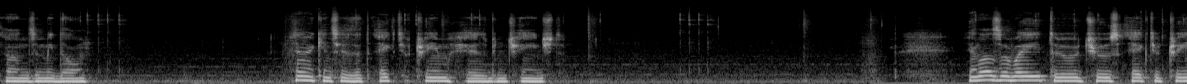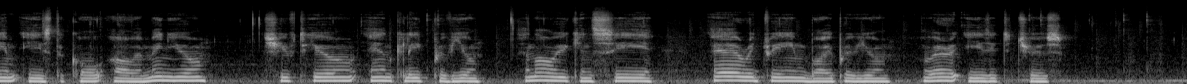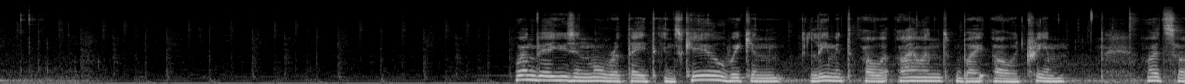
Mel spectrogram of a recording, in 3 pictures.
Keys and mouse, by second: 1.0-3.7 ctrl+shift+middle drag, 3.9 ctrl+shift+middle click, 4.5-6.4 middle drag, 6.4 ctrl+shift+click, 6.7-9.4 ctrl+shift+middle drag, 9.4-10.2 drag, 9.4-10.2 middle drag, 9.4-10.2 right drag, 10.2 click, 10.2 middle click, 10.2 right click, 10.4 click, 10.4 middle click, 10.4 right click, 12.4 shift+u, 18.5-23.7 drag, 24.1 alt+click, 24.4 alt+middle click, 24.6-26.1 alt+drag, 26.1-27.5 shift+middle drag, 30.4-34.2 drag, 34.5 shift+f.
